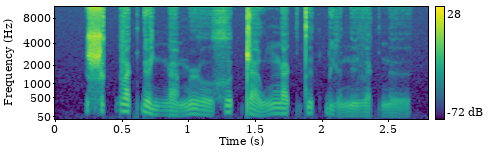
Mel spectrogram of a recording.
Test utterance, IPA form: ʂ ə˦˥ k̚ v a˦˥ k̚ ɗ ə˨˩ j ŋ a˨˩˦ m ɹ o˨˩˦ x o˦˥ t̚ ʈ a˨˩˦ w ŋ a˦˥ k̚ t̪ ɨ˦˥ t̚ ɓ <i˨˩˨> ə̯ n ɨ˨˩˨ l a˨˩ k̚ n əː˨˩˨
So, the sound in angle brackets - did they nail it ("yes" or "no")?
yes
